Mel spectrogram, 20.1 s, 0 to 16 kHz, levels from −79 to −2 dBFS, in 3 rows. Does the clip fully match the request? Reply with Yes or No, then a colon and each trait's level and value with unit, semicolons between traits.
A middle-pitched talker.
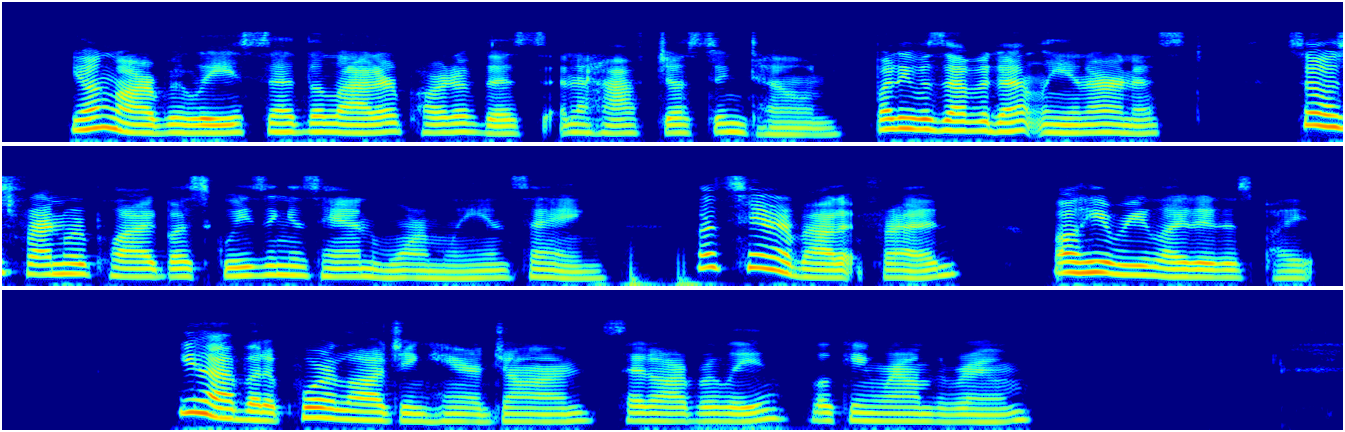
Yes: medium, 170 Hz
